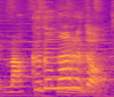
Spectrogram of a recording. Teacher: because they speak in katakana form, they'll add vowels to words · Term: katakana eigo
